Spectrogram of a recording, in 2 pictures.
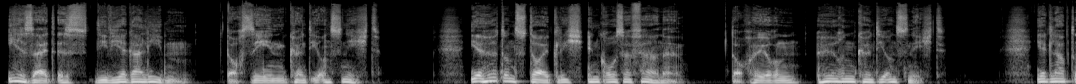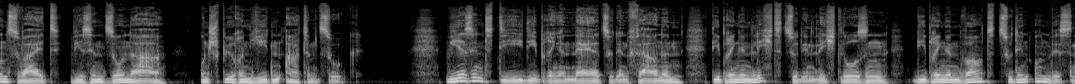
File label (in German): sachlich, maenner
